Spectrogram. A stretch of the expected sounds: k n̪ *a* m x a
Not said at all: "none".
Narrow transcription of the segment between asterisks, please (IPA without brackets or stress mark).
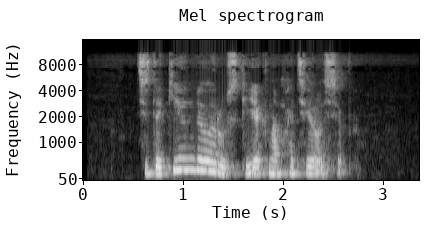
a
